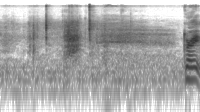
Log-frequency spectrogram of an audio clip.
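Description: Groceries being handled and shifted: soft rustling of packaging with a few light clicks.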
